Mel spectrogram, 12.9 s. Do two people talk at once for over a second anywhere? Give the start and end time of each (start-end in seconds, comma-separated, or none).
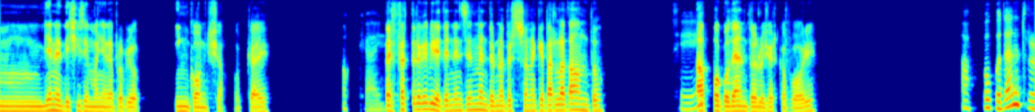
none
